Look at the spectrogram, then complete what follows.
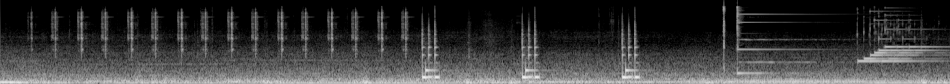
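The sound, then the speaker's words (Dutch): A bus engine rumbles steadily throughout, with quick regular ticking early on, then three short beeps and a run of bright electronic tones near the end. No one speaks. “is the bus.”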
